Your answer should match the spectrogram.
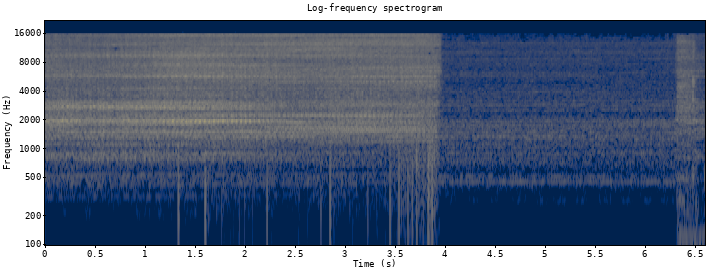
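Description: Central Machinery 1x30 belt grinder grinding a bevel on a knife blade made from an old steel file: a steady hiss of the abrasive belt against the steel with a faint whine from the machine. It cuts off suddenly about four seconds in.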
